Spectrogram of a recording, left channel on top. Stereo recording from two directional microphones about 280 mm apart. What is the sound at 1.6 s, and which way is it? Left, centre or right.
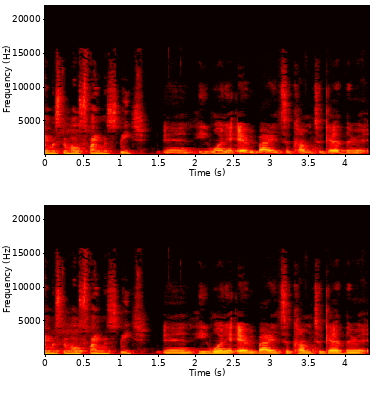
Speech, right.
